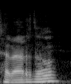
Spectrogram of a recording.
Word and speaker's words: Gerardo: Just if you can't roll your Rs just say G. That's really how it started. It's just like as growing up everybody would put an L in my name and it's like Oh yeah.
